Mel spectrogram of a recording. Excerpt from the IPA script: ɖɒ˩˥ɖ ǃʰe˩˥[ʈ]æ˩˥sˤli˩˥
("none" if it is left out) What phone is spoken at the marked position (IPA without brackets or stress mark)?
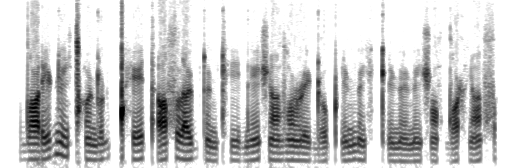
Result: tʼ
